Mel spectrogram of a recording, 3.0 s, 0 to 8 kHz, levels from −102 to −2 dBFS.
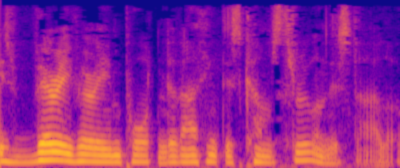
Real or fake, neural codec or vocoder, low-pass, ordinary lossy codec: real; none; 7.2 kHz; MP3, 32 kbps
